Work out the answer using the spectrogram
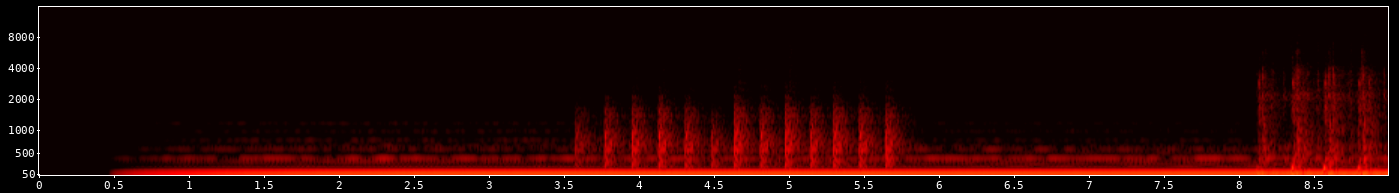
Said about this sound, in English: You knock at a door in Armagh and enter a terrain of myth, a ritual performance of conflict, death and resurrection.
